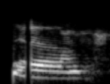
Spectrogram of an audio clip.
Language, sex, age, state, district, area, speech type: Bodo, female, 45-60, Assam, Kokrajhar, urban, conversation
